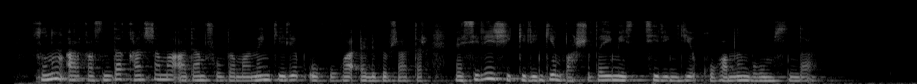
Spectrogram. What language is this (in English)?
Kazakh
